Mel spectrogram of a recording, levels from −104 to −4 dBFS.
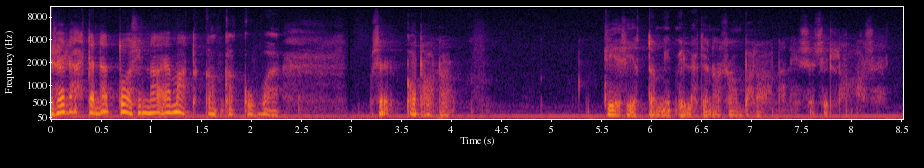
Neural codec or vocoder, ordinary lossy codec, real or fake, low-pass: none; none; real; none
